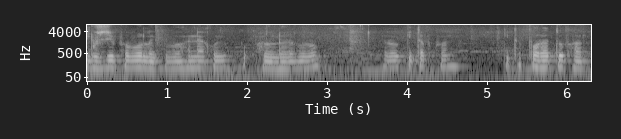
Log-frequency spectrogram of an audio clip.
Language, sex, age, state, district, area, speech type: Assamese, male, 18-30, Assam, Barpeta, rural, spontaneous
